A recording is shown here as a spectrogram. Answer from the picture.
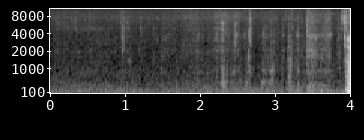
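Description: A person biting and chewing a mouthful of a deep-fried Taco Bell Quesalupa shell. The sound is faint: a single small click about a second in, then a run of soft crunching and mouth sounds through the second half.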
